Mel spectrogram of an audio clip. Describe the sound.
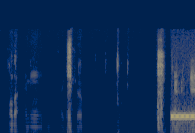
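Phone ringing tone from a call placed through a texting app on a laptop. Scattered short clicks and sounds come first, then a loud, steady tone starts near the end.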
